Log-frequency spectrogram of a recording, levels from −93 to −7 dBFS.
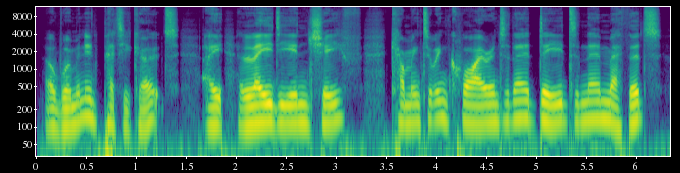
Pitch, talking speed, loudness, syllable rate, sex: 120 Hz, 160 wpm, -17 LUFS, 4.7 syllables/s, male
